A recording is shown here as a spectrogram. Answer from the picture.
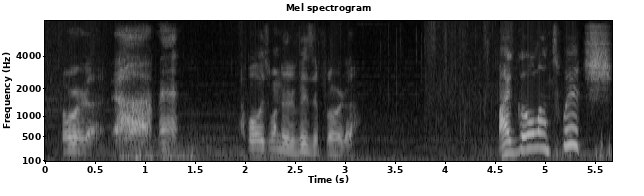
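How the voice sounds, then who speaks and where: A man with an American accent talks at a moderate pace, leaving long, frequent pauses. Music plays in the background. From Texas. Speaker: gaming streamer. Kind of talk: casual chat. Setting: live stream.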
